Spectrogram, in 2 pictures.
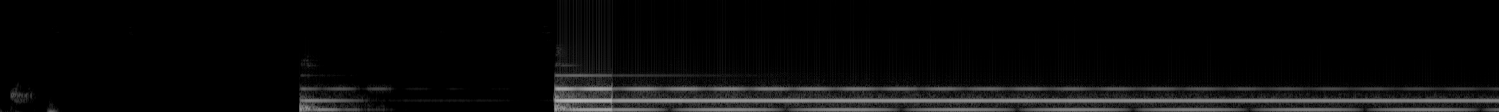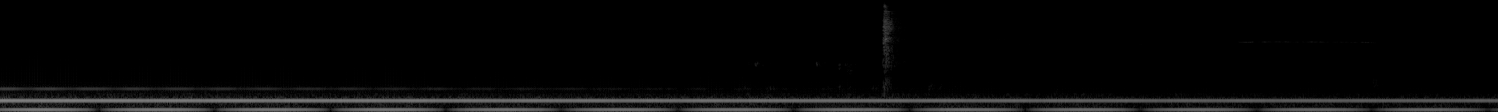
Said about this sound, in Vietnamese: và trước khi mà mình à, đi vào bốn cái cách này thì sẽ có thỉnh chuông cho mọi người buông thư cái cái thân tâm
